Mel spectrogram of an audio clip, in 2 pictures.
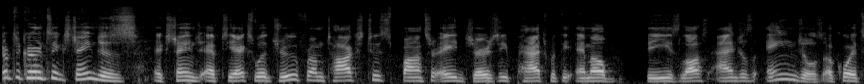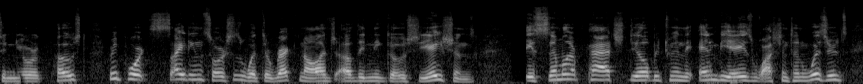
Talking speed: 140 wpm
